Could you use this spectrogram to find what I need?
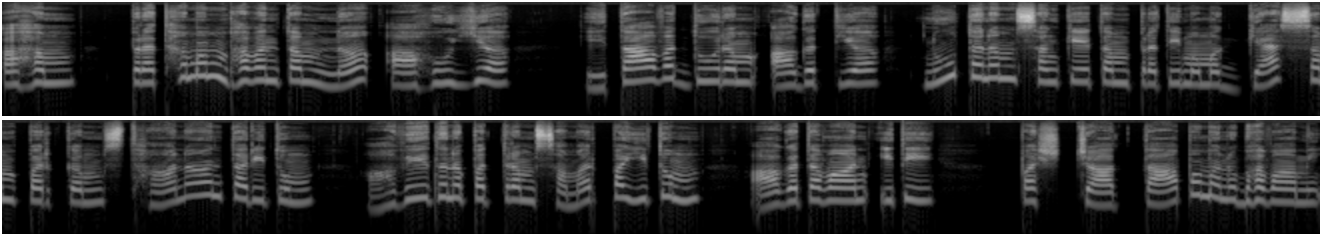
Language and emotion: Sanskrit, sad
